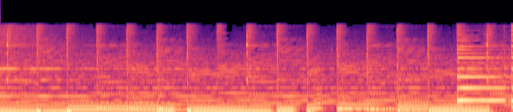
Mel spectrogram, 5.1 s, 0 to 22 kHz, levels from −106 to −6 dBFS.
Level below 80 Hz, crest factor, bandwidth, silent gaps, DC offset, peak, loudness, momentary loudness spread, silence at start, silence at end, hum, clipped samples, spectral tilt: -22 dBFS; 16 dB; 9 kHz; none; under 0.1%; 0 dBFS; -18 LUFS; 8 LU; 0 s; 0 s; none; under 0.1%; -6 dB/octave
